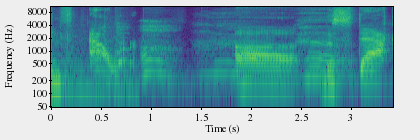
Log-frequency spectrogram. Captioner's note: gasping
